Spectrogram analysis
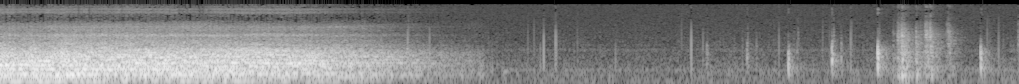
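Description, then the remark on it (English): A loud, rumbling airplane engine roars overhead, then fades away over a few seconds, leaving quiet broken by scattered small clicks and knocks. “Hey, listen. The plane.”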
